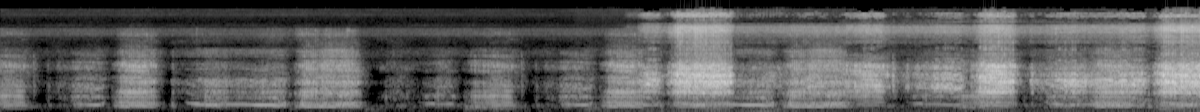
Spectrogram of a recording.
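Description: Rhinoceros vocalising: a series of short grunts and breathy calls, quieter at first and louder from about halfway.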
